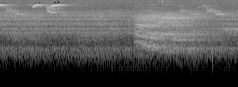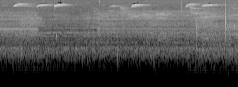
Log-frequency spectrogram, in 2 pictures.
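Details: Red deer in the rut, heard within a rutting area: a single hoarse roar of about two and a half seconds amid steady background hiss, with a fainter bout after it and short high chirps scattered throughout.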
